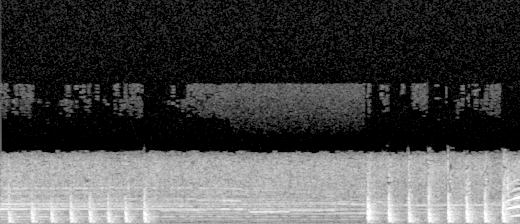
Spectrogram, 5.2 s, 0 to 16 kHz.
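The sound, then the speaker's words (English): Two loud bursts of rapid knocking on a hotel suite door on the 9th floor, each about seven quick raps, separated by a pause of a couple of seconds. No voices. “Break in? It would have taken a battering ram. So I tried knocking.”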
